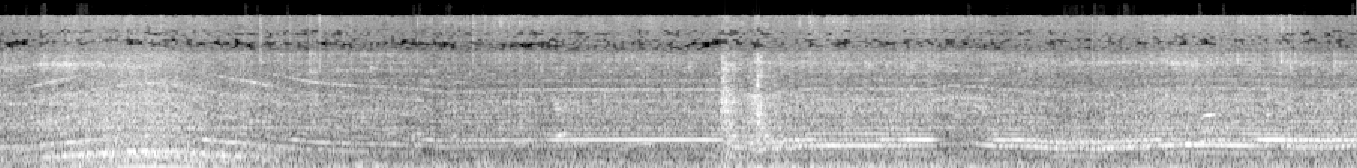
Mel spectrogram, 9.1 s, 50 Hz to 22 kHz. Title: Abnormal sound in hydraulic pump #jcb #3dx #hydraulics #reels #shorts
